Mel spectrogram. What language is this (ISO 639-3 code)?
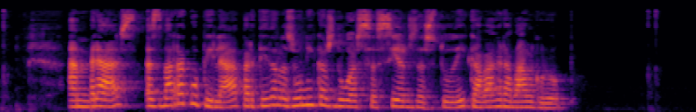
cat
